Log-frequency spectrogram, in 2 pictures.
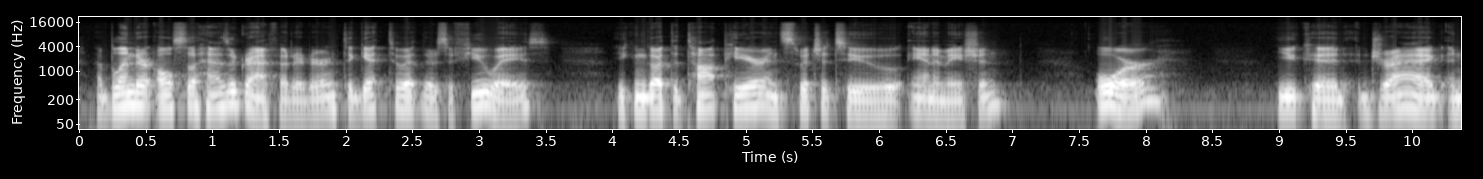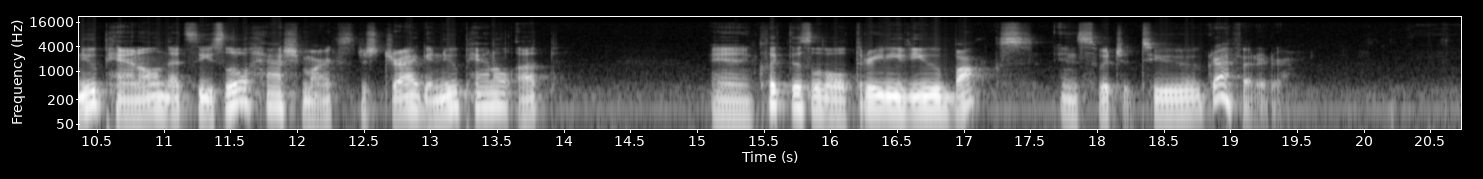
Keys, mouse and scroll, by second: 12.3 click, 12.8 click, 13.0 click.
